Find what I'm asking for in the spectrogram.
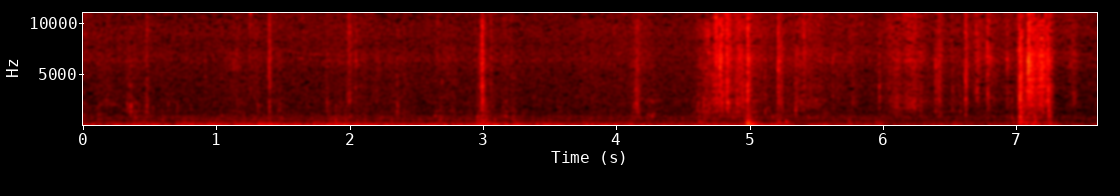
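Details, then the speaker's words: Hyundai Elantra while driving: two dull clunks over steady low road rumble; worn engine mount knock. "Hyundai Elantra engine mounting noise."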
